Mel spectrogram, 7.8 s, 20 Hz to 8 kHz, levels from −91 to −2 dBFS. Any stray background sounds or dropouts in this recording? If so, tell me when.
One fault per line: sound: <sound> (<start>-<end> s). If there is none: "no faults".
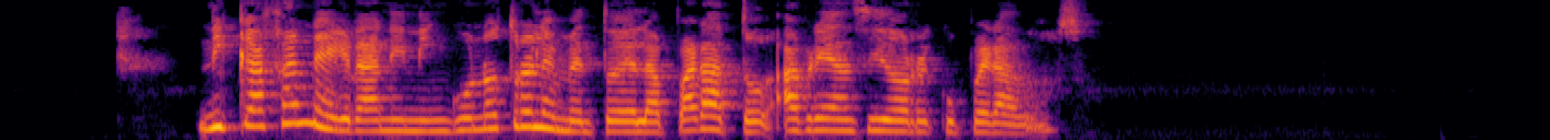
no faults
